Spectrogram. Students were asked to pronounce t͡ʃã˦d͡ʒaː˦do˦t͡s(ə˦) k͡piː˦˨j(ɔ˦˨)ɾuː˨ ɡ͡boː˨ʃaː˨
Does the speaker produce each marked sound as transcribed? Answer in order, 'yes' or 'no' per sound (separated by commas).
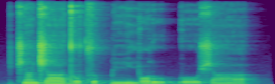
no, no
